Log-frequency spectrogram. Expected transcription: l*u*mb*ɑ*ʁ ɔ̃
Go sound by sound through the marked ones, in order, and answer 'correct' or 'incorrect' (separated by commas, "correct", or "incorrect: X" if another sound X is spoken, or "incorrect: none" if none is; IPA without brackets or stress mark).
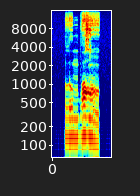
correct, incorrect: ɔ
